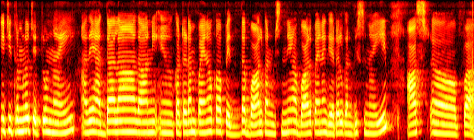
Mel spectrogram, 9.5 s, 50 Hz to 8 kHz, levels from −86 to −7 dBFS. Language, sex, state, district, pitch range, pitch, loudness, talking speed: Telugu, female, Andhra Pradesh, Visakhapatnam, 205-230 Hz, 220 Hz, -14 LUFS, 135 wpm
